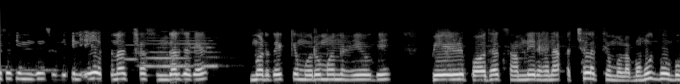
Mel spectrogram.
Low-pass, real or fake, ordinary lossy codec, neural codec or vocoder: 5.4 kHz; real; Opus, 24 kbps; none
